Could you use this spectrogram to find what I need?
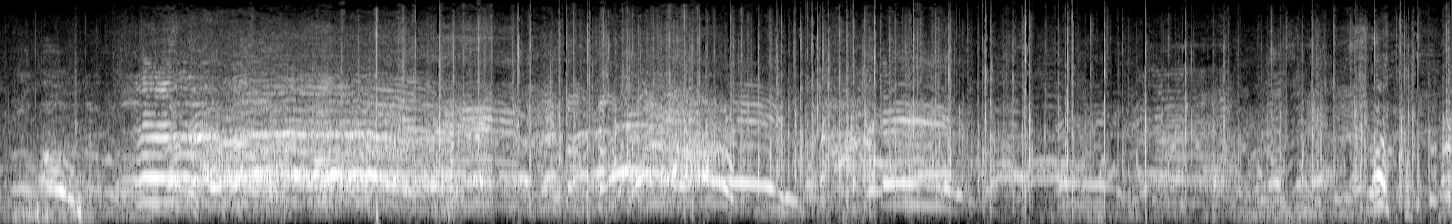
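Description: Young men cheer and shout loudly.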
